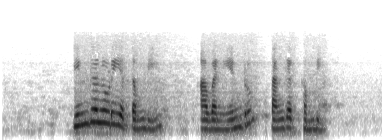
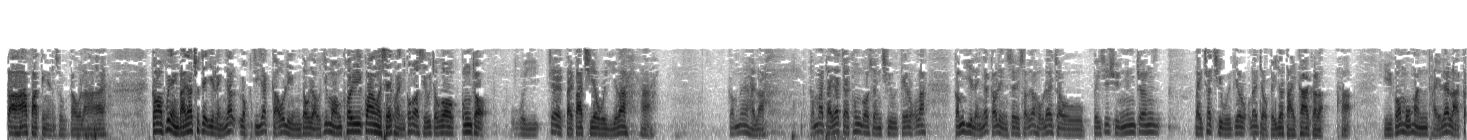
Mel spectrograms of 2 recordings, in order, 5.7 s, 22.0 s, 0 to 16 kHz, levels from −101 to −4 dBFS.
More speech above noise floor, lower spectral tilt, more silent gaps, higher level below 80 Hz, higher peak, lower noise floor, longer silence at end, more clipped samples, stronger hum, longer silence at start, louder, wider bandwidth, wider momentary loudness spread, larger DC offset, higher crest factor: first, 49 dB vs 38 dB; second, -9 dB/octave vs -12 dB/octave; neither; second, -74 dBFS vs -46 dBFS; second, -6 dBFS vs 0 dBFS; first, -72 dBFS vs -57 dBFS; first, 0.85 s vs 0 s; neither; neither; first, 1.1 s vs 0.1 s; second, -24 LUFS vs -19 LUFS; about the same, 5.2 kHz vs 5 kHz; about the same, 15 LU vs 15 LU; neither; about the same, 18 dB vs 18 dB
